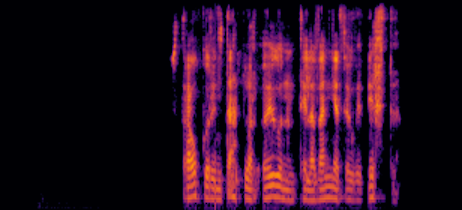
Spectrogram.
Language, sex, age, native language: Icelandic, male, 40-49, Icelandic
